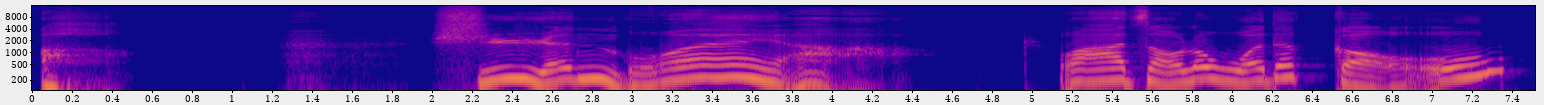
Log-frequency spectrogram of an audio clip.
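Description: A high, tearful old wanderer. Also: big pitch swings, drawn-out words, pauses often, darkish tone, full character voice. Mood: tearful, pleading. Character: sad, weary old person, weeping and pleading.

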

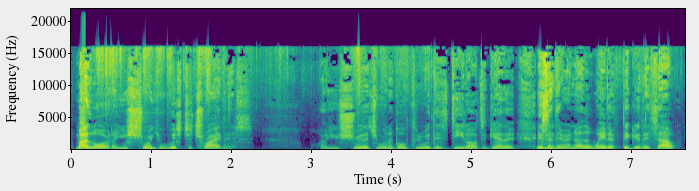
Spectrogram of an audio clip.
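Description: A man's voice: medium pitch, very animated, a little fast, dry recording, studio quality, voice pushed up, natural voice. A man voicing an anxious, fussing young royal attendant in a story, pleading and flustered. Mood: worried pleading.

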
